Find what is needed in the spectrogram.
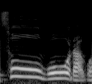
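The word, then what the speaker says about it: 相互: 네, 서로 상자는 기본은 소우라고 하는 발음을 기억을 하시면 되는데요. 첫 번째 나와 있는 단어는 어떻게 될까요? 네, 소고라고 하는 단어인데요.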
